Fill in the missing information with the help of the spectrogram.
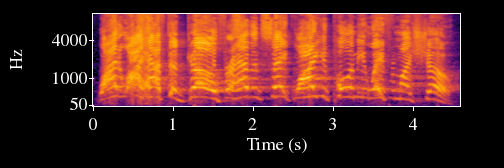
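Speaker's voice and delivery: put-on high, loud childish complaint; boy shouting at his parents about his show; whiny kid protest. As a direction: whine like a seven-year-old pulled from TV.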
